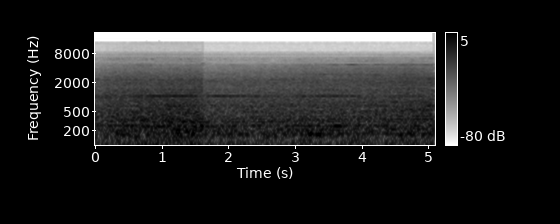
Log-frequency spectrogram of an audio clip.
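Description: JR Freight EF200 electric locomotive hauling a freight train up a steep grade: a steady running noise of the locomotive and wheels on rail, with a thin steady tone through it. It swells over the first second and then holds level.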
